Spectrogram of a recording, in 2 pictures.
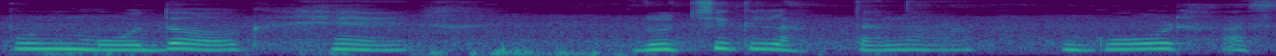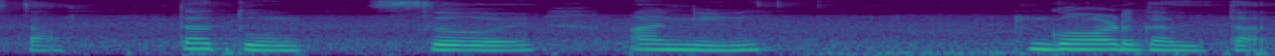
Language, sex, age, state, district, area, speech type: Goan Konkani, female, 18-30, Goa, Tiswadi, rural, spontaneous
